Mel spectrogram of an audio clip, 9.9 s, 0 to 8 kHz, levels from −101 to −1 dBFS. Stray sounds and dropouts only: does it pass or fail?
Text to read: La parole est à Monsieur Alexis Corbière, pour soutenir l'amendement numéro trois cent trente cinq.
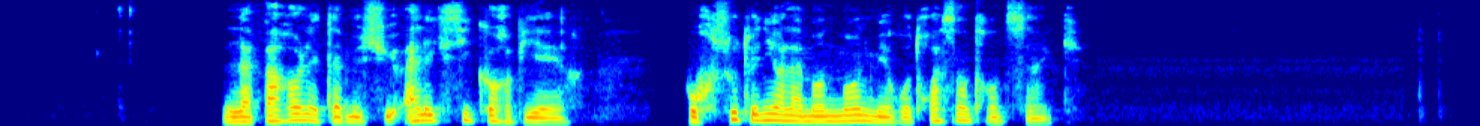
pass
